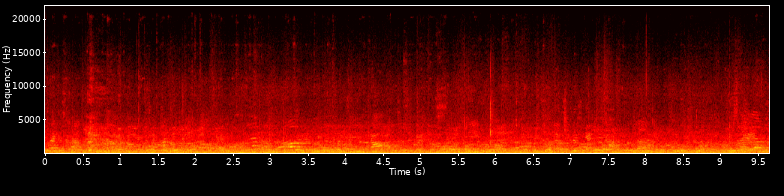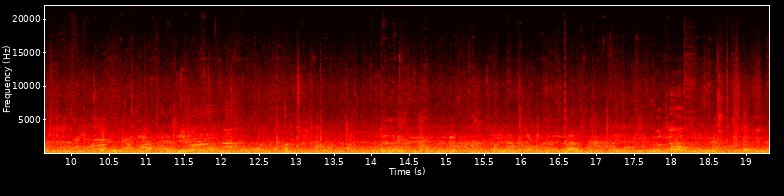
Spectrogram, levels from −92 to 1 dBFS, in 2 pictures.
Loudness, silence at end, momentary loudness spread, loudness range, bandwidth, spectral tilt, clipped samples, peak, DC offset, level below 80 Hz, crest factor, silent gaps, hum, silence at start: -33 LUFS; 0 s; 3 LU; 1 LU; 18 kHz; -6.5 dB/octave; under 0.1%; -16 dBFS; under 0.1%; -42 dBFS; 16 dB; none; none; 0 s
